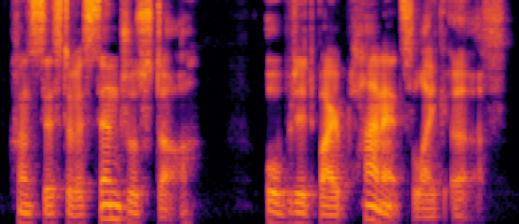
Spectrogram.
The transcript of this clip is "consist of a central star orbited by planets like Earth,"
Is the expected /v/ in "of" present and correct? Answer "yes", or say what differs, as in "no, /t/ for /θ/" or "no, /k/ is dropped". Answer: yes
